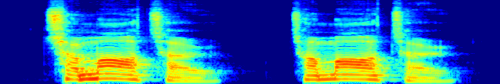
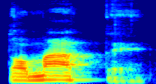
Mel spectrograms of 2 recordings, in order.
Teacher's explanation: You'll feel those little bursts of air on the T sounds. It's not quite as much as the P sound, but you can definitely feel it.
